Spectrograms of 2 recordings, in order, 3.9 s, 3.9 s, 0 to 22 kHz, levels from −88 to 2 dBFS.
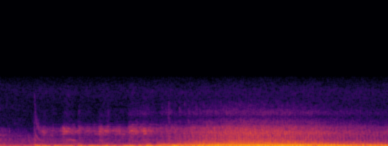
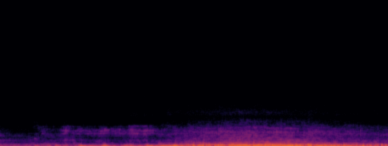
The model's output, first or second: second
